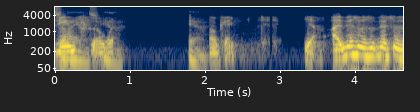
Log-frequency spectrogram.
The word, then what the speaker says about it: Zients: Okay, and this is what you On the other hand, this is what you wrote about Jeff Zients.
